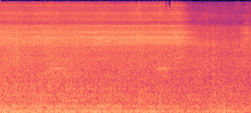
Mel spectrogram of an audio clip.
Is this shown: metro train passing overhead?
yes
